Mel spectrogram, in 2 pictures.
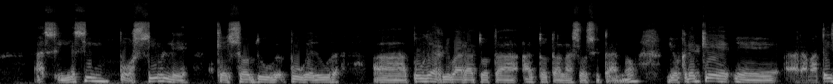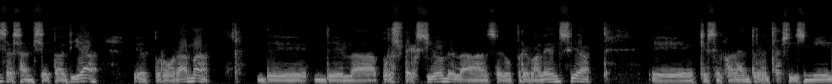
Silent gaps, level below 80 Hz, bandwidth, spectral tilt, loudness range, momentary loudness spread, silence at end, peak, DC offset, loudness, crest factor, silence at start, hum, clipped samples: none; -60 dBFS; 19 kHz; -5 dB/octave; 2 LU; 7 LU; 0 s; -18 dBFS; under 0.1%; -31 LUFS; 14 dB; 0 s; none; under 0.1%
